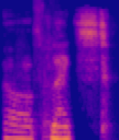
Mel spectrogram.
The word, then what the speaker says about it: perplexed: So, it's per purr. Then plex. P L E X plex. Plex. And then the ed is Yeah. Perplexed.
